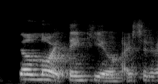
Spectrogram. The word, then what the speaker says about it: Deloitte: Deloitte. Deloitte, thank you.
